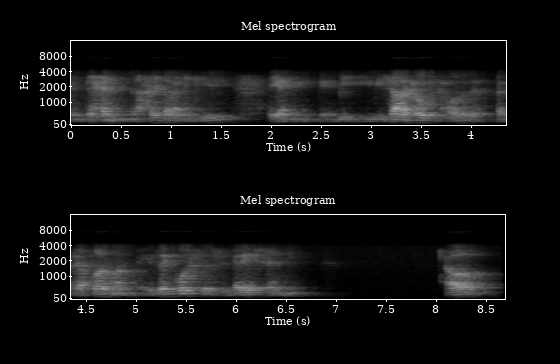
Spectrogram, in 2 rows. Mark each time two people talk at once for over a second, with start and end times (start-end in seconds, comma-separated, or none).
none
